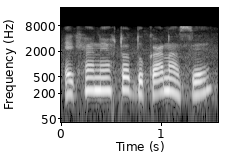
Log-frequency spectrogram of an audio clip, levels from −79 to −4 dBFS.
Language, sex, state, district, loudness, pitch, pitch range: Bengali, female, Assam, Hailakandi, -15 LUFS, 220 Hz, 190-235 Hz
